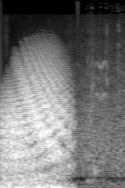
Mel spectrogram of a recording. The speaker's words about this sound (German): Eine einsame Insel mitten im Ozean. Ah, schon viel besser.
